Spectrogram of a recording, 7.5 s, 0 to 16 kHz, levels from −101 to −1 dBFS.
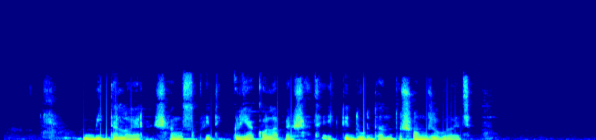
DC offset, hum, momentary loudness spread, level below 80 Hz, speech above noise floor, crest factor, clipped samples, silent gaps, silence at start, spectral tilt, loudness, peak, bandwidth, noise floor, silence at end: under 0.1%; none; 11 LU; -72 dBFS; 41 dB; 18 dB; under 0.1%; none; 0.55 s; -6.5 dB/octave; -49 LUFS; -32 dBFS; 7.6 kHz; -89 dBFS; 1.35 s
